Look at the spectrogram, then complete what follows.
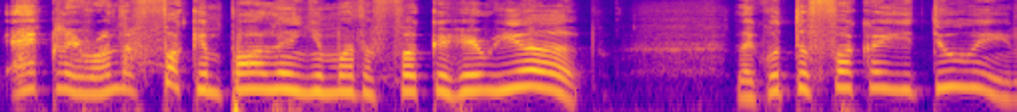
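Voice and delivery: high, loud mock yell at the player; retold screaming fan. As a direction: scream at the team like a drunk fan in the stands. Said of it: "Like, fucking screaming".

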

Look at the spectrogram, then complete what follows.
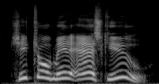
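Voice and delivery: high, plaintive little man; helpless high-pitched protest; whining protest. A narrator's reading. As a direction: complain in a high, whiny voice.

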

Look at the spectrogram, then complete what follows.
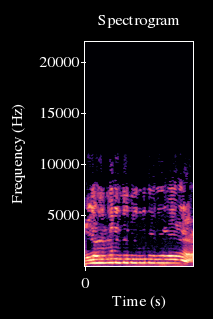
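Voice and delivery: high, sustained mock French Canadian babble; hammed-up French Canadian jabber, held high; French Canadian impression. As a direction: imitate a French Canadian in a high, rolling stream. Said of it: "that's my fucking best sound impression".

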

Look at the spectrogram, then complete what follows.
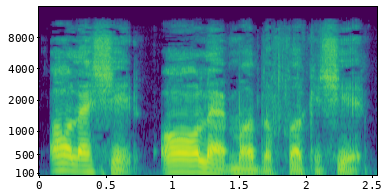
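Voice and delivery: normal talking voice

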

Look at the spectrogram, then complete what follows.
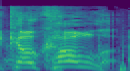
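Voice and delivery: Coca-Cola squeezed into "Co-cola"; Southern pronunciation. Shown as a demonstration. Insisting on the local way, Southern pronunciation. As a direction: say Coca-Cola as three syllables, "Co-cola". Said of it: "That's how we say".

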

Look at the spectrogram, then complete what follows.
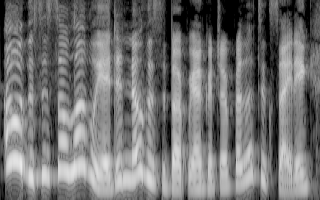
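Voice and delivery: high, fast gushing; mock-enthusiastic, gushing at first; a hammed-up delighted fan. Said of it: "And I was like".

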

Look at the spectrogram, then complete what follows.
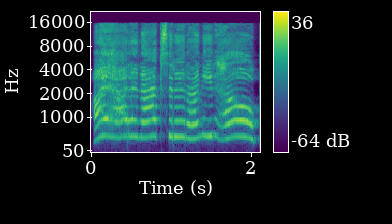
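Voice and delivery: put-on high, loud child's cry for help; panicked student. Student sprints out of the bathroom, high loud alarm. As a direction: wail it out high like an alarmed kid. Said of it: "sprints into the middle ... and goes".

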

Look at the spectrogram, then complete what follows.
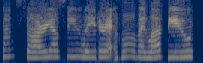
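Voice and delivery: high, lilting imitation of sweetness; mock-sweet apology. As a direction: imitate a partner suddenly all sweet. Boyfriend's sudden sweet goodbye, acted out.

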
